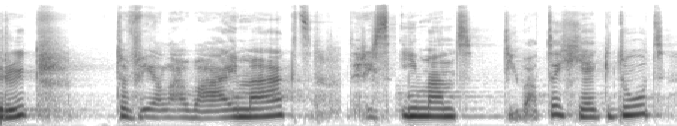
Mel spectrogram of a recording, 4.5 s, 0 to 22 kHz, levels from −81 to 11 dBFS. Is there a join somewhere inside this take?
yes; 2 cuts; at 2.3 s, 2.6 s

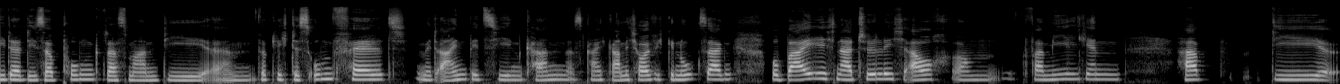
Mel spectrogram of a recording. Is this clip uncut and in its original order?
yes; 0 cuts

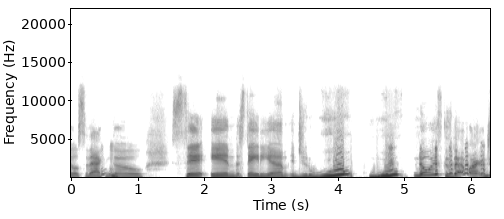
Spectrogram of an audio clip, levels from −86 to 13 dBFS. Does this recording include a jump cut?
no; 0 cuts

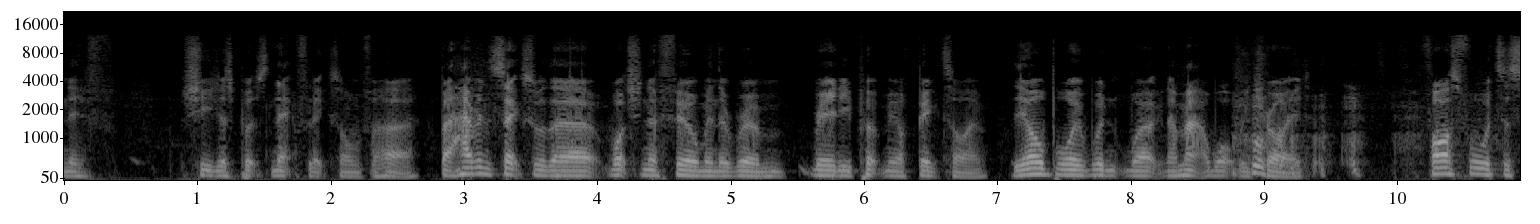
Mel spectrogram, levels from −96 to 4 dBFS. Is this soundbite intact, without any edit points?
no; 2 cuts; at 2.7 s, 7.0 s

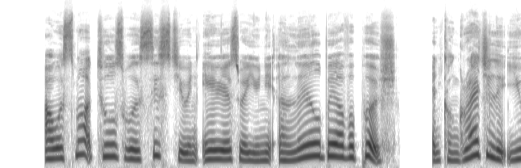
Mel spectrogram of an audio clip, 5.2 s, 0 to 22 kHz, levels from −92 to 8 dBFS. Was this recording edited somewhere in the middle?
no; 0 cuts

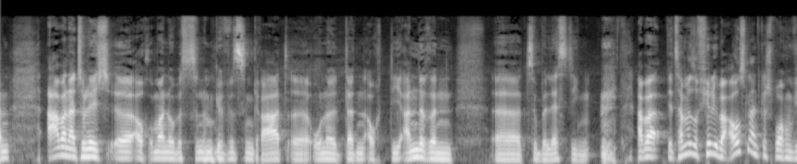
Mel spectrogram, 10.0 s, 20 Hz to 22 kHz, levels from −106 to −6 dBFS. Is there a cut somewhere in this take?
no; 0 cuts

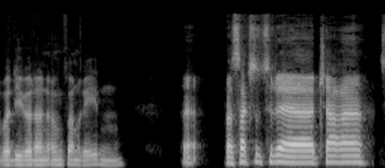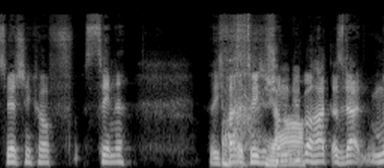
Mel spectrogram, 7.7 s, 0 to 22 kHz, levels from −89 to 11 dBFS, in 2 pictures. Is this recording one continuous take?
no; 1 cut; at 3.7 s

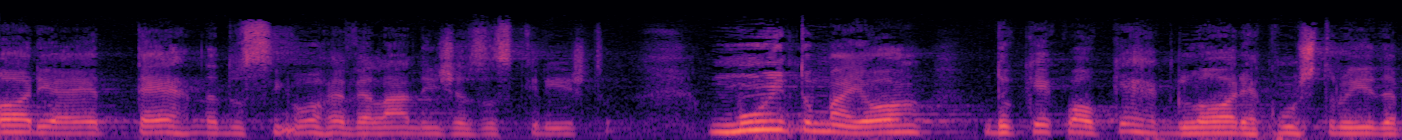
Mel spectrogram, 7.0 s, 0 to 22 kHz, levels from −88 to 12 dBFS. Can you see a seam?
no; 0 cuts

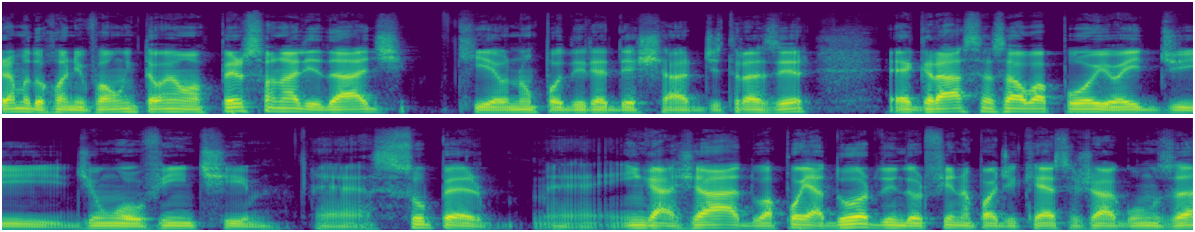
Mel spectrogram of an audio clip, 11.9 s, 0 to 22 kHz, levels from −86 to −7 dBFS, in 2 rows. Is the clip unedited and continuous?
yes; 0 cuts

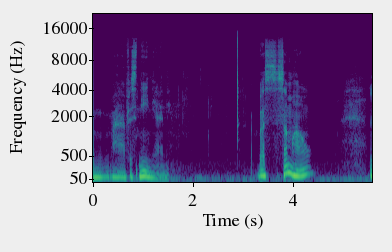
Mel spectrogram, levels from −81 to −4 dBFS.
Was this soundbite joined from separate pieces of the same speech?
yes; 1 cut; at 3.7 s

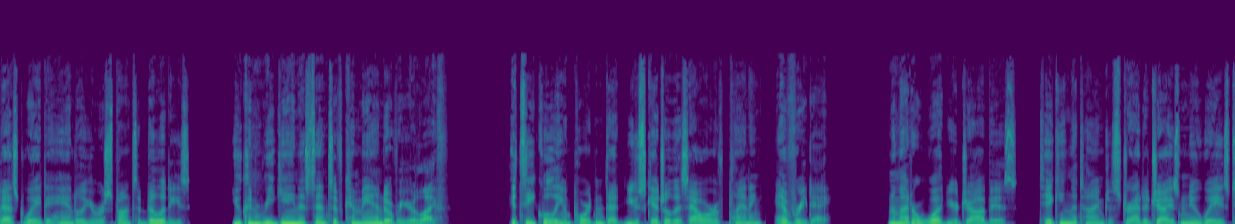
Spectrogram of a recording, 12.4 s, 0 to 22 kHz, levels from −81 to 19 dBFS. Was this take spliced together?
no; 0 cuts

